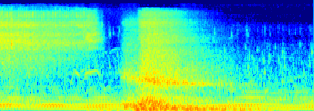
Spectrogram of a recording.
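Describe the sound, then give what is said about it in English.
A single big breath with a loud, breathy rush of air lasting about half a second over a steady low background hum. “Big breath.”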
